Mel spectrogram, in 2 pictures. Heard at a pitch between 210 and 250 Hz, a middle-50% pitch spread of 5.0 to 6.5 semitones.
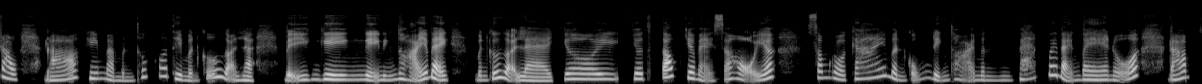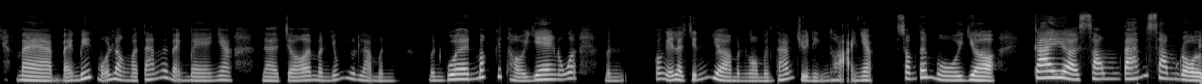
Yes: high, 220 Hz; wide, 5.6 semitones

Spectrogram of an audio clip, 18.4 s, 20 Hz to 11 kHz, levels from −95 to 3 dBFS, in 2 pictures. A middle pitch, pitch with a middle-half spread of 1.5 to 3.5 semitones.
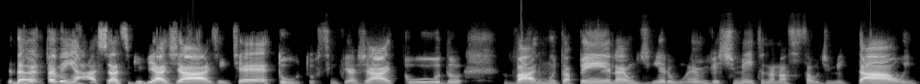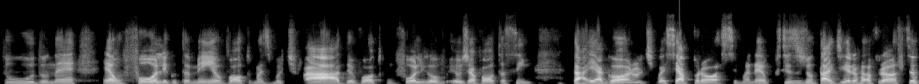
Yes: medium, 150 Hz; average, 2.7 semitones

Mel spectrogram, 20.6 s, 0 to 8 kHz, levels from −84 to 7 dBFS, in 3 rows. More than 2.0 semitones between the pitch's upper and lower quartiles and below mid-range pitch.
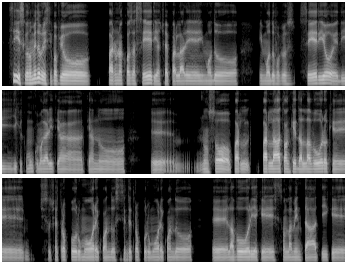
No: narrow, 1.2 semitones; very low, 95 Hz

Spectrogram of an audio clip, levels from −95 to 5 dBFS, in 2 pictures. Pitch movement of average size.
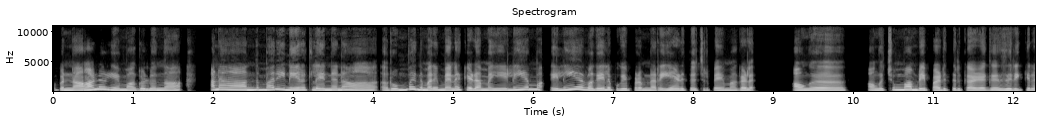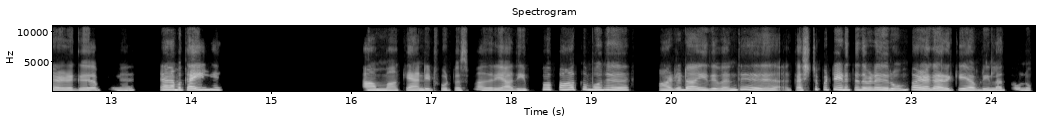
No: wide, 5.7 semitones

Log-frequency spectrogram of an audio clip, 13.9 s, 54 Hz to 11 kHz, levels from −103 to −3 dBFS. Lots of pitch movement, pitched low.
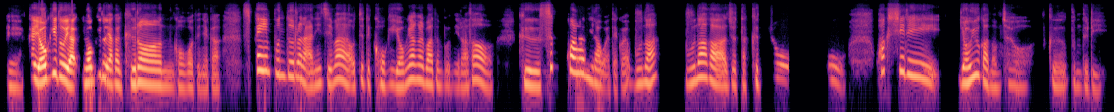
No: wide, 5.7 semitones; high, 220 Hz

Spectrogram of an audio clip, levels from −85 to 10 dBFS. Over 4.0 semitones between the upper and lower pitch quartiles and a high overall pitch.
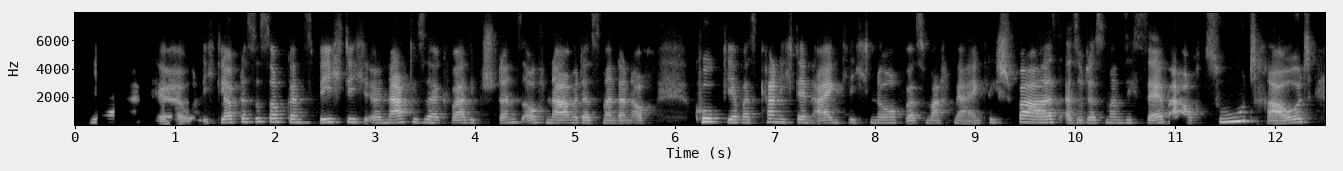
No: average, 3.0 semitones; high, 205 Hz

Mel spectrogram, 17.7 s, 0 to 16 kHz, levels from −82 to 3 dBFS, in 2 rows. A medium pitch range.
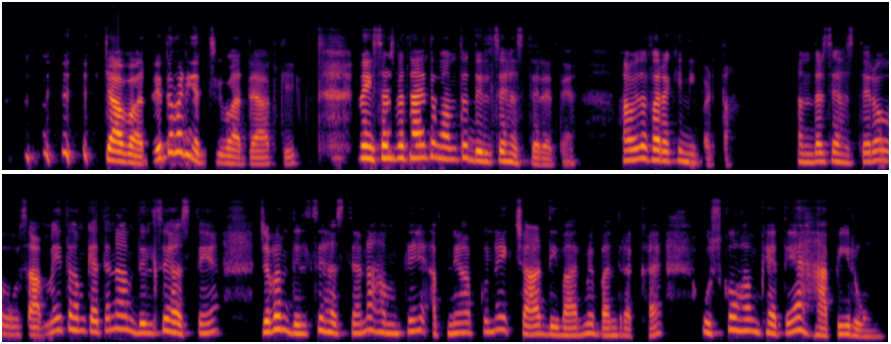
No: wide, 6.6 semitones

